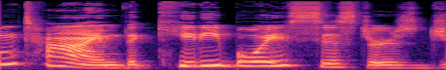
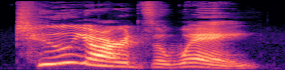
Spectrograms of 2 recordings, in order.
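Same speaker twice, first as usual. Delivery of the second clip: ordinary delivery, nothing marked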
